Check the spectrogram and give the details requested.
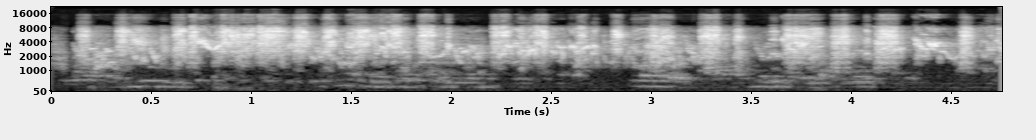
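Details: Budgerigars in a breeding colony chattering loudly and steadily, with rapid harsh squawks and chirps pulsing without a break.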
